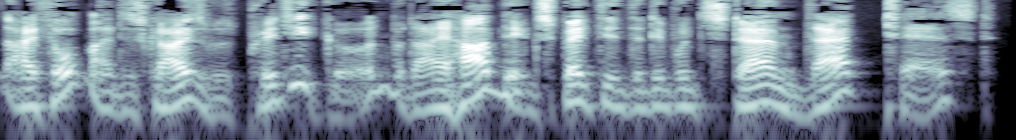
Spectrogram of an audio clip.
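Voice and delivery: ordinary talk

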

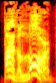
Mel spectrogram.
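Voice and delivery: loud, slow, heated oath; hotly. A narrator's reading. Lawyer angry at the trip refused, heated oath. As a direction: let the anger flare on it. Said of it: "he added hotly".

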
